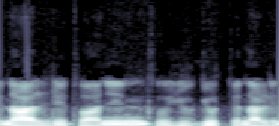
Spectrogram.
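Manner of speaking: ordinary talk, nothing marked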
